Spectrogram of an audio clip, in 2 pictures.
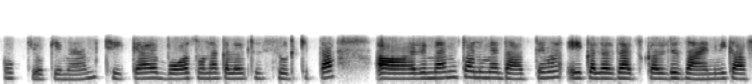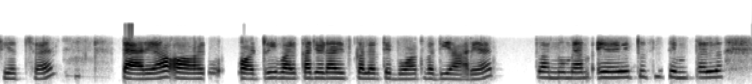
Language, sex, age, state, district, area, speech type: Punjabi, female, 18-30, Punjab, Firozpur, rural, conversation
